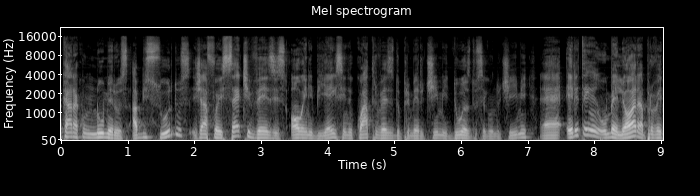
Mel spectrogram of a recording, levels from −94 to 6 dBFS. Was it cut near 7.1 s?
yes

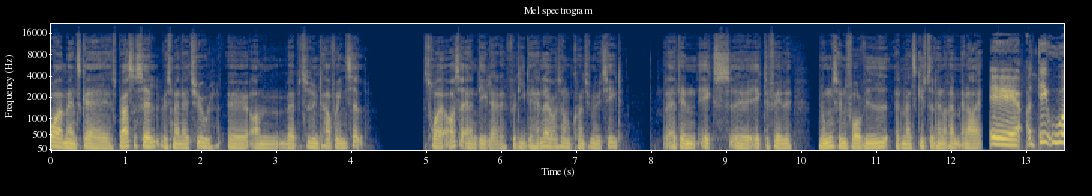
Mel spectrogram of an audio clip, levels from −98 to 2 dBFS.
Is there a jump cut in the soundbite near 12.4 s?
yes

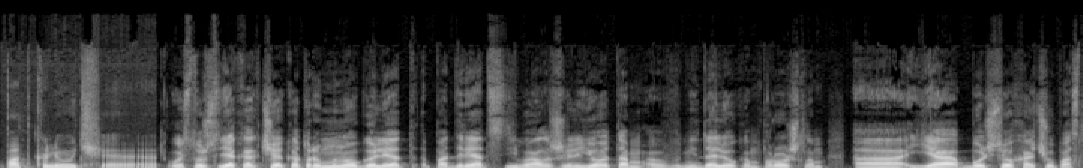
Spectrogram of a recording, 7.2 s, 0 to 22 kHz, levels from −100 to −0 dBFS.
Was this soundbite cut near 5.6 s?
yes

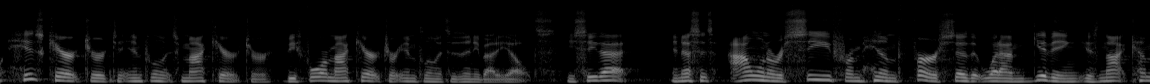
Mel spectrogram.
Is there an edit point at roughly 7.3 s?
no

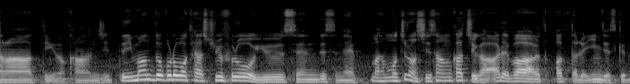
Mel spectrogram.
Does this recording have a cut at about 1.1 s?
yes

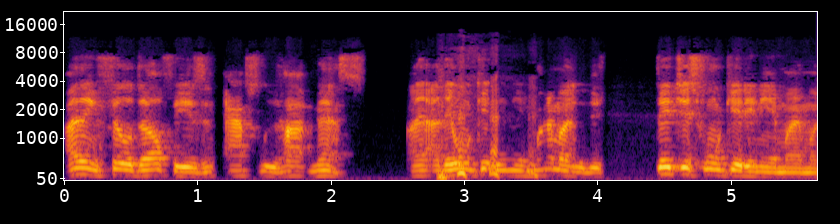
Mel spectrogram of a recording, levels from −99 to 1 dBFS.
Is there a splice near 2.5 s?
no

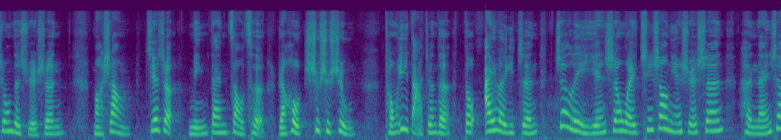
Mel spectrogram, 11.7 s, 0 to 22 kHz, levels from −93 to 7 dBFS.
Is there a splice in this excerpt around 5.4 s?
no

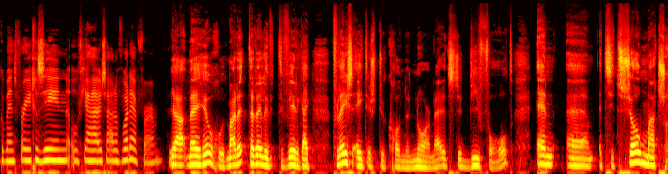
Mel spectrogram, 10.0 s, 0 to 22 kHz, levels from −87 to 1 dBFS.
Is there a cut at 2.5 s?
yes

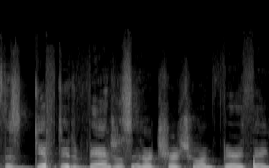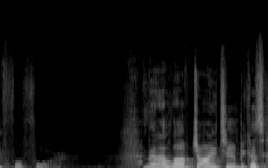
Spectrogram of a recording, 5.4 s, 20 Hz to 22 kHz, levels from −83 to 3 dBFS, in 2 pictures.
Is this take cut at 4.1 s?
yes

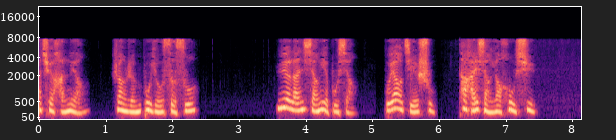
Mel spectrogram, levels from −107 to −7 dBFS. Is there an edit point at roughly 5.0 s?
yes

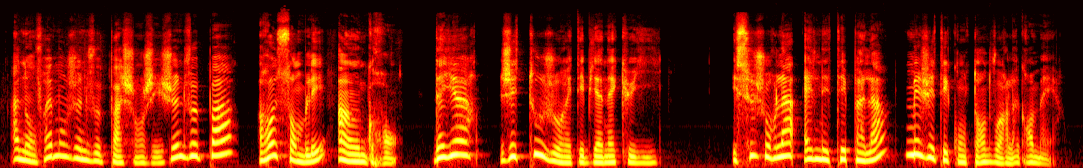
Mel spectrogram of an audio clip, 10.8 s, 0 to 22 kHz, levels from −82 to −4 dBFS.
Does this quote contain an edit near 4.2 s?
yes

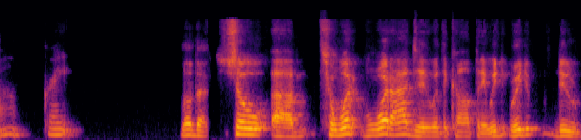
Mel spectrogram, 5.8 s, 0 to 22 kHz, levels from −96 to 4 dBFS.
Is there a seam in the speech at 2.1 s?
yes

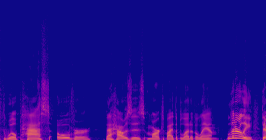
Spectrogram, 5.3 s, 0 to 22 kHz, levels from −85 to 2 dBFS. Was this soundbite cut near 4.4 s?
yes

